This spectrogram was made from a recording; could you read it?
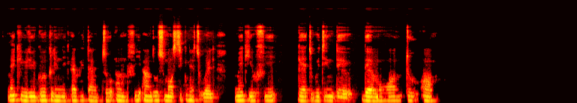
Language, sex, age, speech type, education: Nigerian Pidgin, male, 15-29, spontaneous, tertiary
